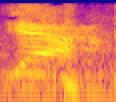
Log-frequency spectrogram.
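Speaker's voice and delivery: sudden high shout of joy; excited cheer. Real, not acted. Preacher cheering his team's win, excited shout. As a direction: whoop it out for his team.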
